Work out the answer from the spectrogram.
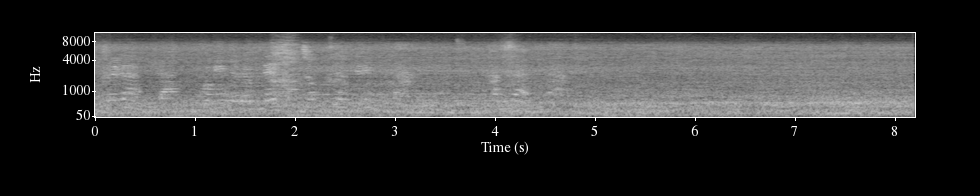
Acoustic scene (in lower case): subway train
